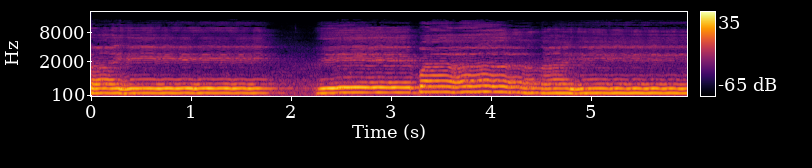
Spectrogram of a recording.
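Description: A man singing a Garhwali folk song unaccompanied into a microphone, holding long drawn-out notes, with a brief breath about two seconds in.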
